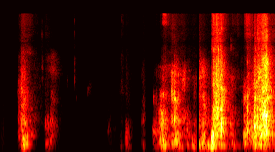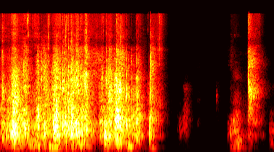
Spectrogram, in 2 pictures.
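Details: Cavalier King Charles Spaniel puppies, five weeks old, kept indoors at a breeder's home on a chilly morning during weight checks: scattered yips, then a long, rough, crowded burst of squealing and yelping lasting about three seconds before fading.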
